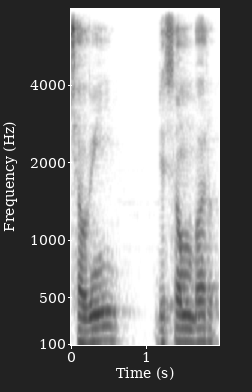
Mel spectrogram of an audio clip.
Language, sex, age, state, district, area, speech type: Sindhi, male, 45-60, Maharashtra, Thane, urban, spontaneous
